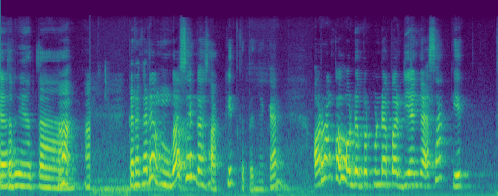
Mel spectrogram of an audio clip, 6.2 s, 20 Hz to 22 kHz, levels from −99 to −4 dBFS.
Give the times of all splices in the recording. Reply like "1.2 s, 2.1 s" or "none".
1.1 s

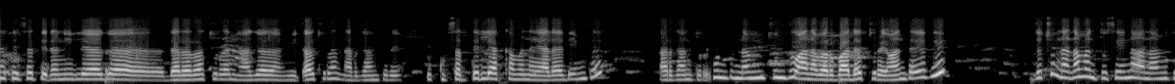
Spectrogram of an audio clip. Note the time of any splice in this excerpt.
7.1 s

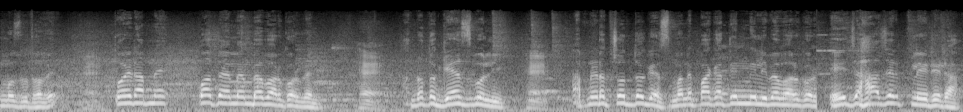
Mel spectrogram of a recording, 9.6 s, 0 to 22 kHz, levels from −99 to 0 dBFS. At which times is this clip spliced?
8.2 s

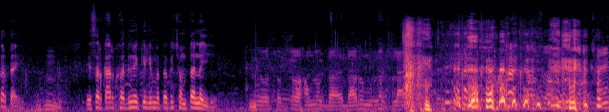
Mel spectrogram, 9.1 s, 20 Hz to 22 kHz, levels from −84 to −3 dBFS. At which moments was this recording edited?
1.0 s, 3.8 s

